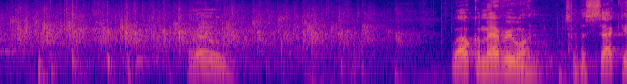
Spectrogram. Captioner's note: applause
